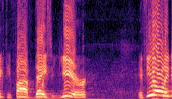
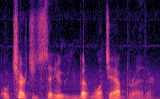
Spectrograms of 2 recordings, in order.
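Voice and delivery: a low, knowing caution; low warning; 10 semitones lower, 15 dB quieter than usual. Real, not acted. Preacher warning the church brothers, low and menacing. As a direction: drop low and warn them, near a growl.

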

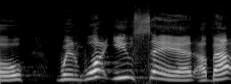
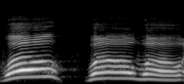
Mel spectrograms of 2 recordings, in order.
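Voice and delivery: mock lament fading; 4 semitones higher, 10 dB louder, much slower than usual.

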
